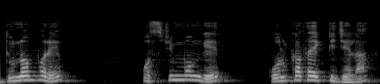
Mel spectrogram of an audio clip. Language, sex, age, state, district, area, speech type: Bengali, male, 45-60, West Bengal, Howrah, urban, spontaneous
